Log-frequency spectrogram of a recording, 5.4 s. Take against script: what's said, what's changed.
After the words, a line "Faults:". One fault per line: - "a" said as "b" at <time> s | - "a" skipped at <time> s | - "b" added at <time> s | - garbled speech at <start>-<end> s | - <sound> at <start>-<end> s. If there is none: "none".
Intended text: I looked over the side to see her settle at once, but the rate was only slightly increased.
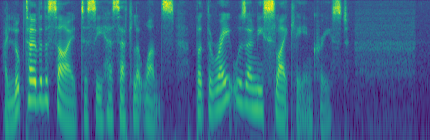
I looked over the side to see her settle at once, but the rate was only slightly increased.
Faults:
none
